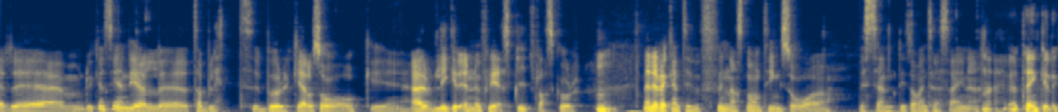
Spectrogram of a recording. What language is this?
Swedish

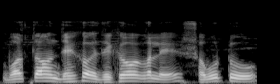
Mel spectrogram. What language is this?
Odia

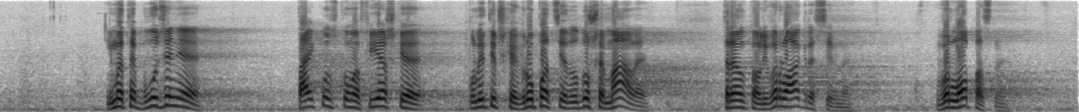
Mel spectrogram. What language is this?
Serbian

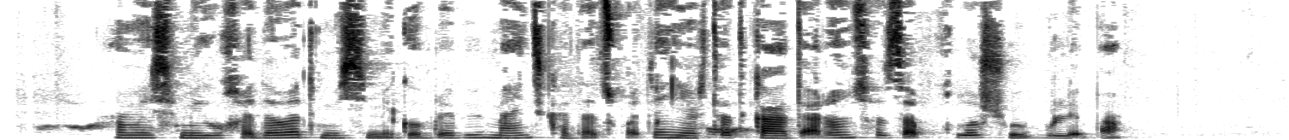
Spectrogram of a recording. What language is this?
Georgian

